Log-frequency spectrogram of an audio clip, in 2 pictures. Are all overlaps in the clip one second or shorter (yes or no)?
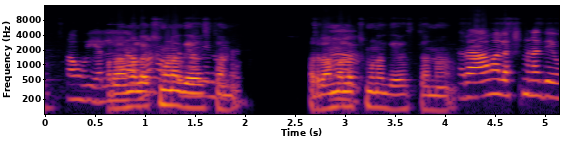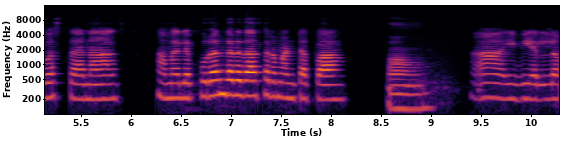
no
